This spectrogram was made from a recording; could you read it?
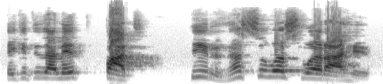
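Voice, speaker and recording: Man, teacher, bright ringing voice, grammar lesson, calls out letters, quizzes and answers himself. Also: very high voice, animated, moderate pace. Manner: chanting the vowels one by one, addressing students as children; repeats questions and answers them himself. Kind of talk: classroom-style grammar lesson.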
